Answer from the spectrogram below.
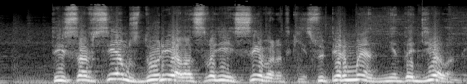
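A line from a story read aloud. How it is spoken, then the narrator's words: Loud question. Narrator (Russian): громко спросил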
